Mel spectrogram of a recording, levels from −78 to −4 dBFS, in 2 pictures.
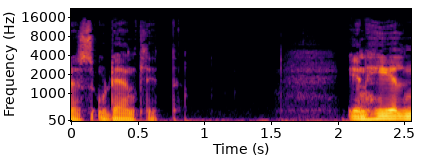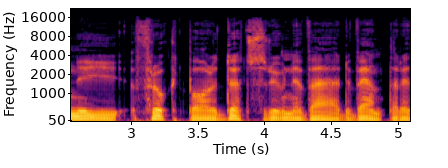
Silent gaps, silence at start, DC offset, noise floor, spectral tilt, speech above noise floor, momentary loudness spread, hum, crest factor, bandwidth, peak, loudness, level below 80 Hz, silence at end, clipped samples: none; 0 s; under 0.1%; -48 dBFS; -6 dB/octave; 33 dB; 8 LU; none; 16 dB; 15.5 kHz; 0 dBFS; -16 LUFS; -26 dBFS; 0 s; under 0.1%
